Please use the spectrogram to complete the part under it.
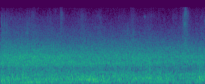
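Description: A woman's footsteps tap on paving stones nearby.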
